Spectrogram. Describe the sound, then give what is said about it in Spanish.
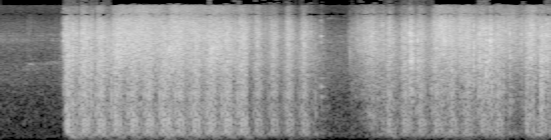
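Machine gun fire in a Vietnam War scene: dense, loud rapid-fire bursts that rattle continuously, break off briefly partway through, then resume just as hard. “¿Por qué diablos dispara?”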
